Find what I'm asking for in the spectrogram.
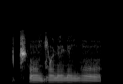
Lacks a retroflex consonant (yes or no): no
